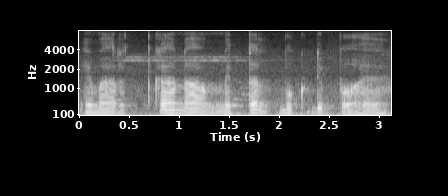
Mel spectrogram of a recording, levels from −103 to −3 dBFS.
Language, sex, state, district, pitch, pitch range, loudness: Hindi, male, Rajasthan, Jaipur, 100 Hz, 95-105 Hz, -18 LUFS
